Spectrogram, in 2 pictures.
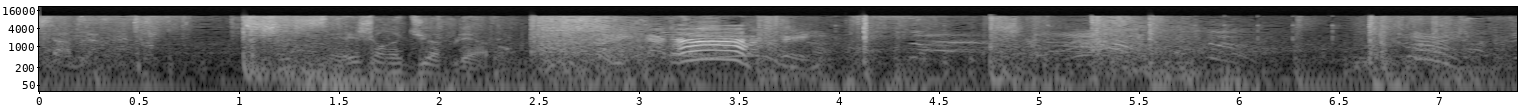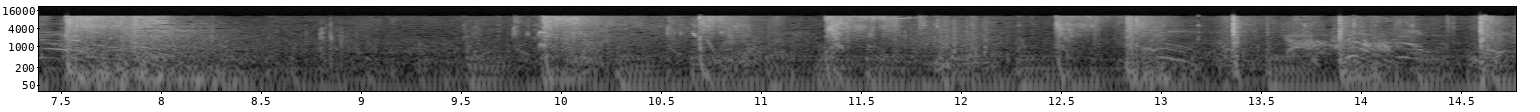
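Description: Video game combat sound effects thud and whoosh.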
